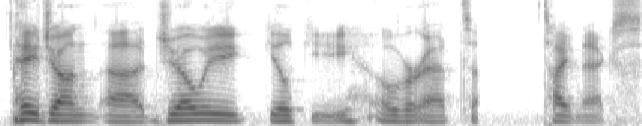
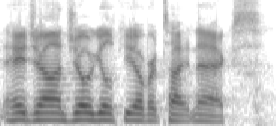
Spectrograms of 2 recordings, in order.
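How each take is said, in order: First: It has hesitation sounds and pauses throughout. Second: It flows straight through without hesitation sounds. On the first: The caller sounds conversational and easy to follow. The speaker calls it right. "I'm like injecting uhs and pauses" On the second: The listener gets too much at once. The speaker calls it wrong. "There's a lot there to consume"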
